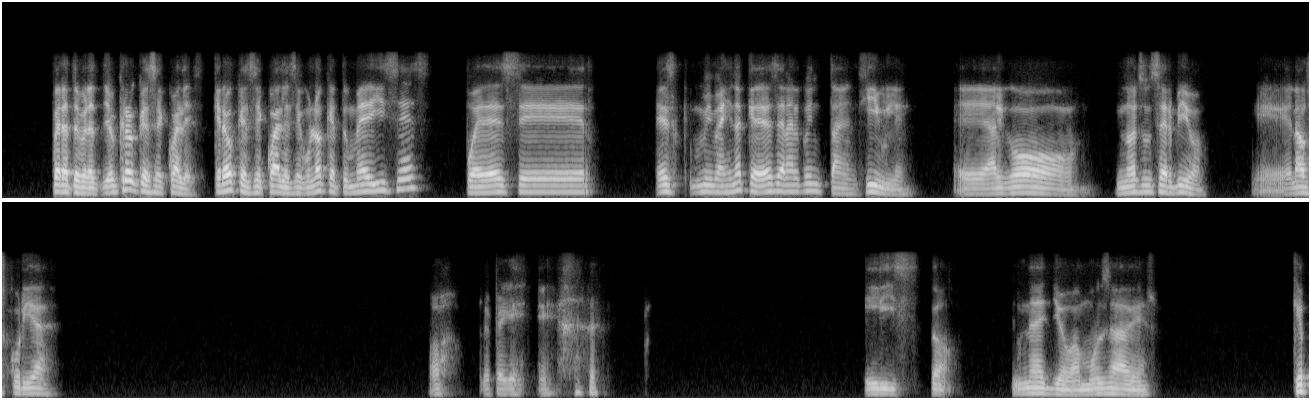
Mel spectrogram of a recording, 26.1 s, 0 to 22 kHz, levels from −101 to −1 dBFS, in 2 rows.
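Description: No technical faults can be heard in this speech recording. It has the bandwidth of AMR wideband (HD Voice) coding, with nothing above about 7.4 kHz, and the clarity fits a rate near 18.25 kbit/s.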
